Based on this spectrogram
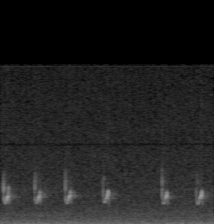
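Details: In the Valle del Tiétar near the Sierra de Gredos, a Eurasian nuthatch gives six clear, piping whistles, evenly spaced with a short gap before the last two, against quiet background hiss.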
